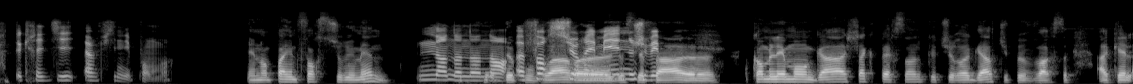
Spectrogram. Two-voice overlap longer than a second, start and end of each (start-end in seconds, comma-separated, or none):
4.8-6.7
